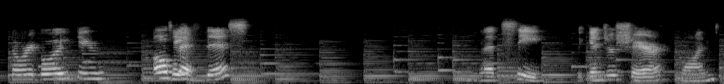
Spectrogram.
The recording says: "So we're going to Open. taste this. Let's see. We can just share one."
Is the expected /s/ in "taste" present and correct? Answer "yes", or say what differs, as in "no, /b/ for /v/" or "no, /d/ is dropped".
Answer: no, /s/ is dropped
